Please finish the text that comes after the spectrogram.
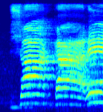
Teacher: A sílaba forte é Ré. Ré. Ré do jacaré. É a última sílaba.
